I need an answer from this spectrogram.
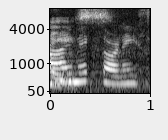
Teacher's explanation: That voice is too breathy for me.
